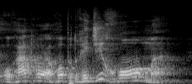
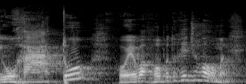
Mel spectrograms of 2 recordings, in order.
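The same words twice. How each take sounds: First: The word Roma carries the emphasis. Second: The word rato carries the emphasis. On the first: Rome is what matters most. "se eu quero priorizar Roma" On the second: The rat is what matters most. "Ele deu uma ênfase no rato"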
